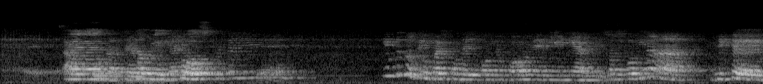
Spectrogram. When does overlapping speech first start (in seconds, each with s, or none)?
0.6 s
